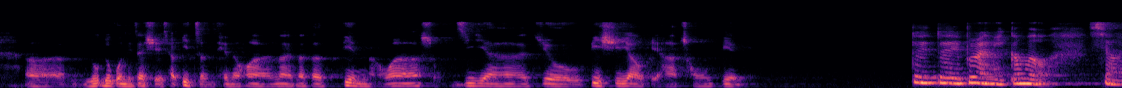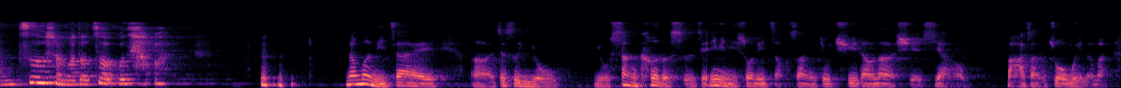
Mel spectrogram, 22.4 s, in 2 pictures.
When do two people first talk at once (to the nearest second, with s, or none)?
none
